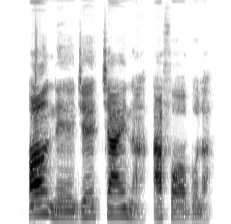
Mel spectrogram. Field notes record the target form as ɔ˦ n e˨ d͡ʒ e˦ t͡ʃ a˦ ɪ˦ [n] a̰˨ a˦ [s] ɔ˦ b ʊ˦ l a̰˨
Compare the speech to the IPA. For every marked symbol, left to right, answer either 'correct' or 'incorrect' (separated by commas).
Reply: correct, incorrect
